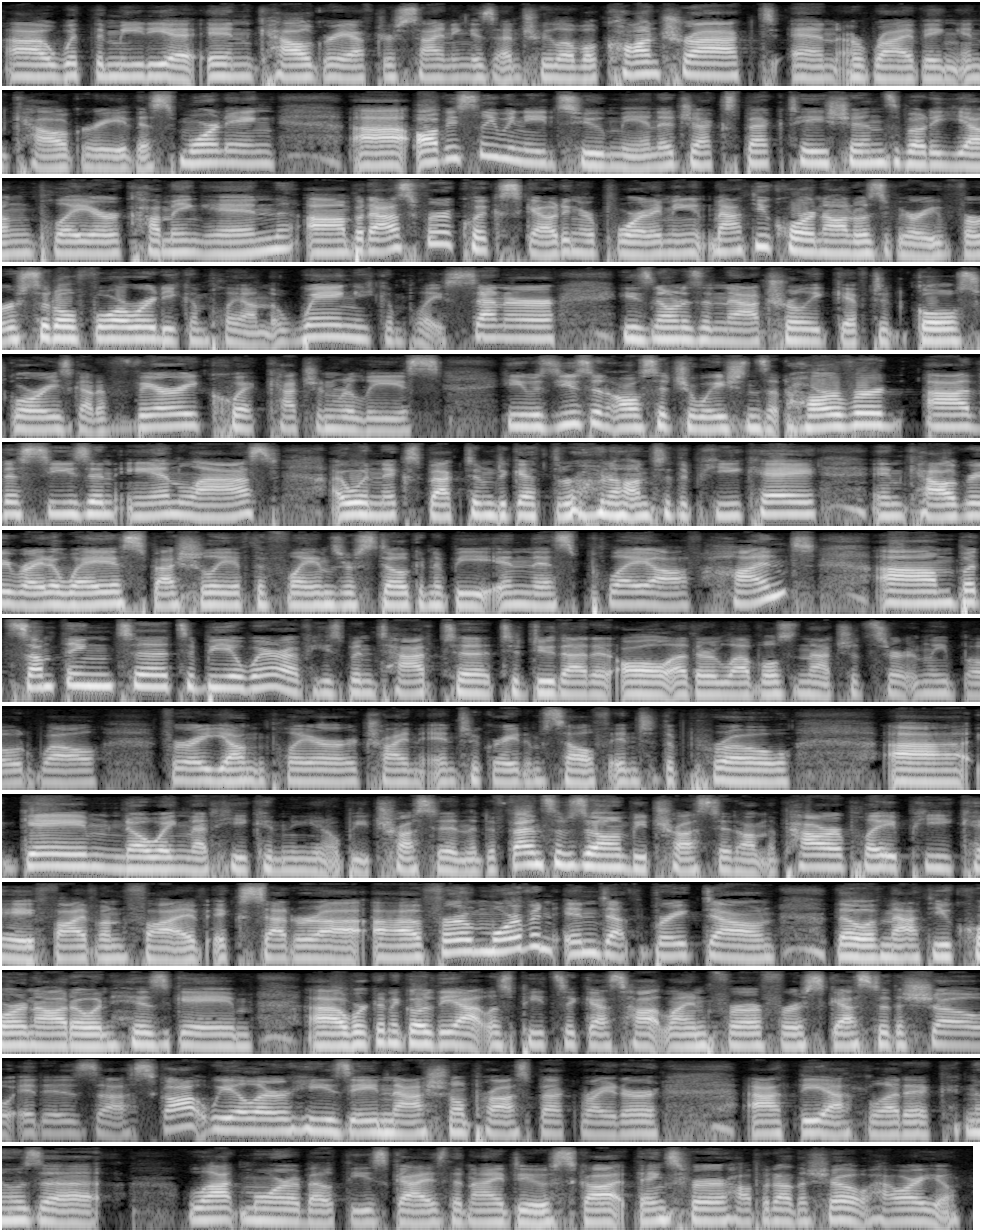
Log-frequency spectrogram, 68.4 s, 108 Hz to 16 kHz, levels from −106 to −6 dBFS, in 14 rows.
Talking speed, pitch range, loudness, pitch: 210 wpm, 180-210 Hz, -24 LUFS, 190 Hz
